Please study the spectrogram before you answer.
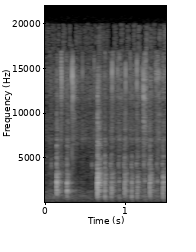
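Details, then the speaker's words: Brand-new Canon R6 Mark II, switched off and shaken: light, dry clicking rattle in quick bursts from the in-body image stabilization unit moving freely; normal, stops once the camera is turned on. "Not used to hearing that funny rattle when you've got a new camera, thinking there's some broken. Well, it's not. It's just the inbody image stabilization uh system or IBIS, which once the camera is turned on, stops doing it."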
